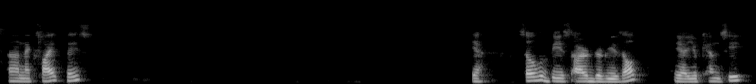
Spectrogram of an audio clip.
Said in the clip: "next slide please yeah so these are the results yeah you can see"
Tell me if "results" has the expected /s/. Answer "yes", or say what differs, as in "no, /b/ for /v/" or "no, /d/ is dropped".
no, /s/ is dropped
